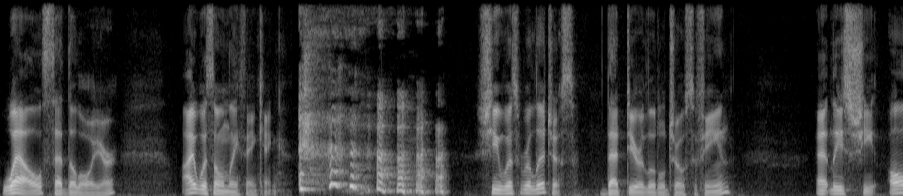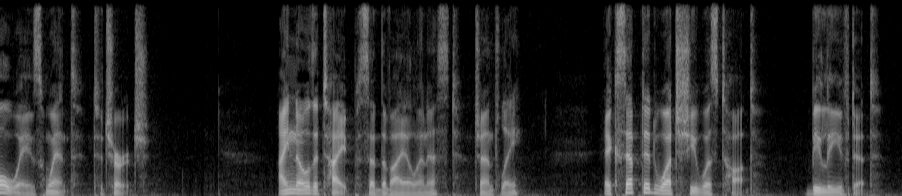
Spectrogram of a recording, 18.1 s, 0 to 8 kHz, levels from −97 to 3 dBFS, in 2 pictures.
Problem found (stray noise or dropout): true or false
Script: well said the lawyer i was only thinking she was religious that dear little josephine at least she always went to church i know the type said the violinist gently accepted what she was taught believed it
true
